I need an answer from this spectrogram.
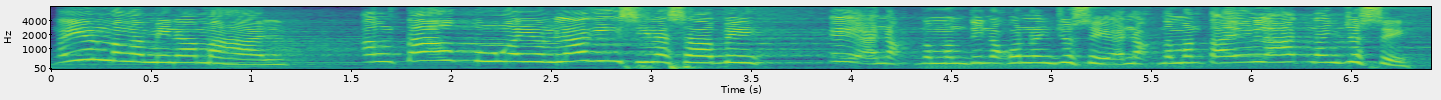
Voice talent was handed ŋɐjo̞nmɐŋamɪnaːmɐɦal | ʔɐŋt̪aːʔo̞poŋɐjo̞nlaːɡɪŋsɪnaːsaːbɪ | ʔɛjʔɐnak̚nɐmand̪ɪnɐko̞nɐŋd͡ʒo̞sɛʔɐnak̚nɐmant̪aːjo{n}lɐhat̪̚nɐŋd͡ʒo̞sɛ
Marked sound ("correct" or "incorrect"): incorrect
